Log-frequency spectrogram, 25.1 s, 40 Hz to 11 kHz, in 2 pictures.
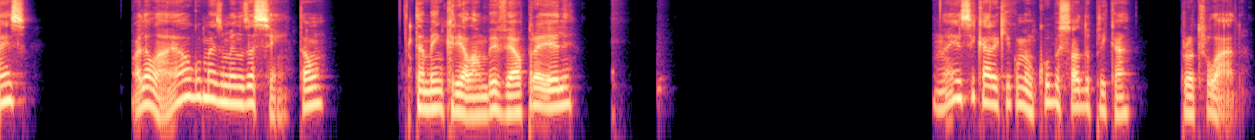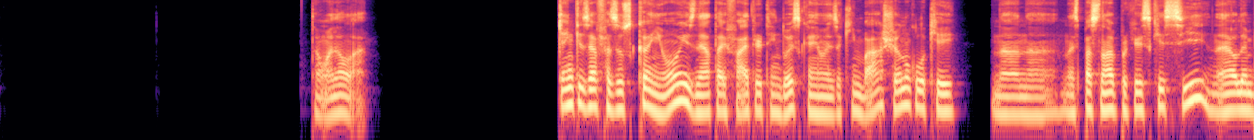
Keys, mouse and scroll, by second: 1.0-1.4 scroll up 1, 1.4-3.5 middle drag, 3.5 click, 4.8-6.4 drag, 6.7-8.4 shift+drag, 8.4-8.7 scroll down 2, 8.7-9.7 middle drag, 9.7 shift+d, 12.9 drag, 13.1 click, 13.4-14.0 middle drag, 14.0 scroll down 1, 14.2-17.2 middle drag, 18.1-18.6 shift+middle drag, 18.6-19.0 scroll up 1, 19.0-21.3 middle drag, 21.3-24.4 drag.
